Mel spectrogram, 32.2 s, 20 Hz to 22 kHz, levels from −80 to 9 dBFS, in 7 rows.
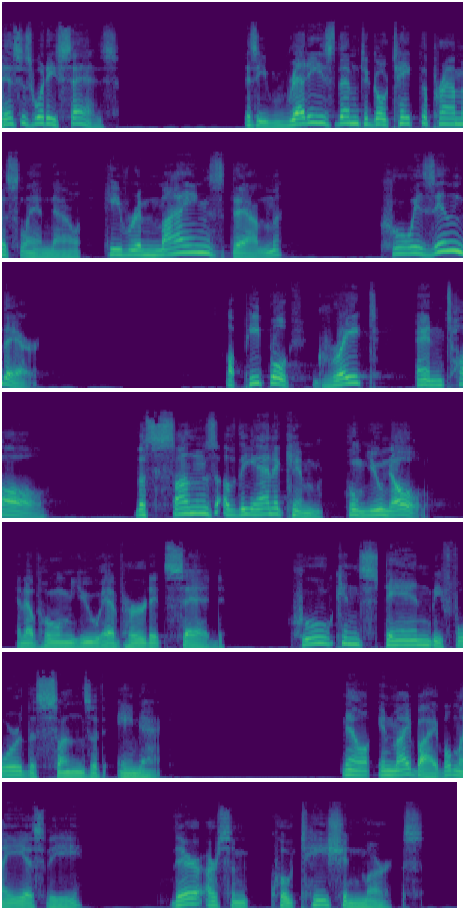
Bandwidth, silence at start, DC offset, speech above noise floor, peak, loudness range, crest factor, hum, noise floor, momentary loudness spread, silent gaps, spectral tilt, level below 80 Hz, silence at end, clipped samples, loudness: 11.5 kHz; 0 s; under 0.1%; 41 dB; -8 dBFS; 3 LU; 18 dB; none; -65 dBFS; 12 LU; 10.42-11.00 s; -6.5 dB/octave; -52 dBFS; 0.4 s; under 0.1%; -25 LUFS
